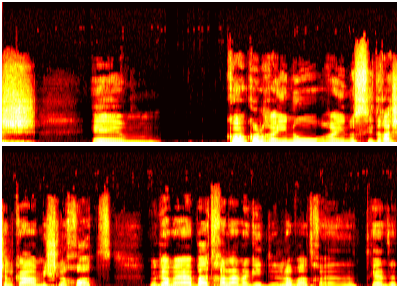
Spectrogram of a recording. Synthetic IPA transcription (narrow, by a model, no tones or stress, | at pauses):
ʃ | em | ko̞demko̞lʁainuʁainusidʁaʃe̞lkamamiʃlaχo̞t | veɡamajabeat̪χalanaɡid̪lo̞beat̪χakenze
